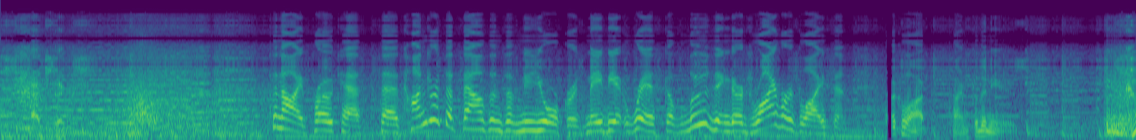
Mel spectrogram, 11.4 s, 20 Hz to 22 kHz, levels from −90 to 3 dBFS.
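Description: The audio was raised to a higher sample rate by simple linear interpolation, and throughout the clip there is imaging from linear upsampling. The sound points to a conversion from 8 kHz up to 44.1 kHz. Straight-line interpolation filters too weakly, so the top of the original band is dulled, and mirrored copies of the spectrum leak above it, beginning in the 4 kHz to 8 kHz region roughly 25 dB down. These copies give sibilant and high content a faint metallic shimmer.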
